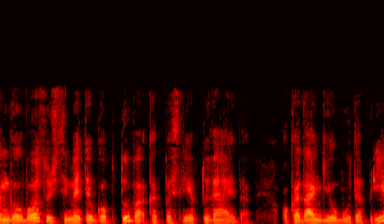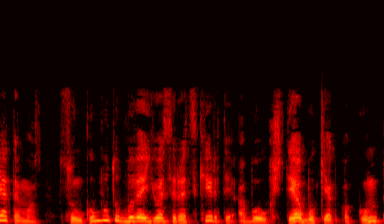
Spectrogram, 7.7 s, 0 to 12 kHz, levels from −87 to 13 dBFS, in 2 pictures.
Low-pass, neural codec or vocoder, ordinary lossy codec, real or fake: 7.2 kHz; none; AAC, 32 kbps; real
